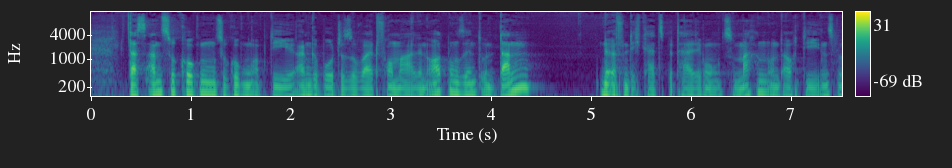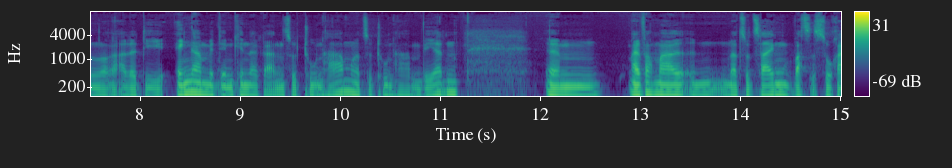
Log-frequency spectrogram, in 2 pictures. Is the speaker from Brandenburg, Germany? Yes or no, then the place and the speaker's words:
no; Frankfurt, Hesse, Germany; ich bin ja ein gebürtiger Frankfurter. Ich habe was für Apfelwein übrig und auch für normalen Wein.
